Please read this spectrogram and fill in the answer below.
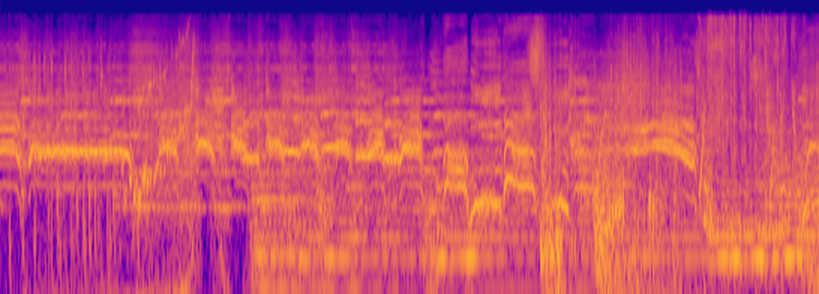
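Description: Cartoon soundtrack music with a cartoon character screaming and yelling over it in long, wavering cries.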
